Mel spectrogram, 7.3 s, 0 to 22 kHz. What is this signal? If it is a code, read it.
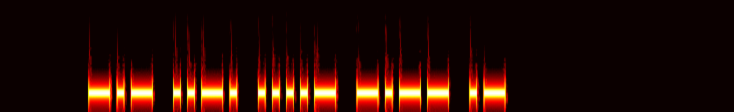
Morse code, heard as a keyed tone, about 17 wpm, 700 Hz. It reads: KF4YA
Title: USA Call Signs - 5 Characters - Repeated 3x - 17wpm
